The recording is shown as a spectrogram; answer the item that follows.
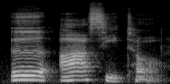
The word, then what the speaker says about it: uasito: He used an O with 2 dots over it for the fish head, and then he writes a line over the A to show it is long. Uasito.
